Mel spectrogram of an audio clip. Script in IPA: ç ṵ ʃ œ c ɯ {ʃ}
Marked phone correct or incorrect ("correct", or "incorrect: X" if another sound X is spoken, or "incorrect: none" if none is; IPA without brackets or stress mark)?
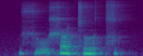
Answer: incorrect: t͡s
